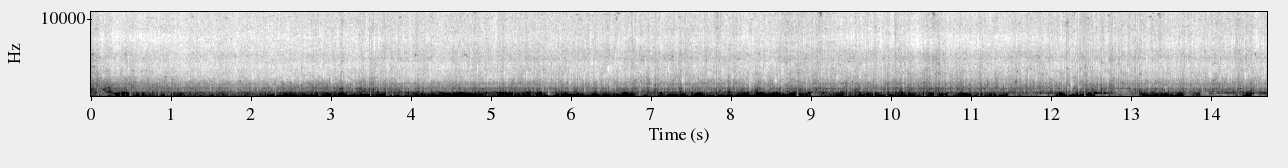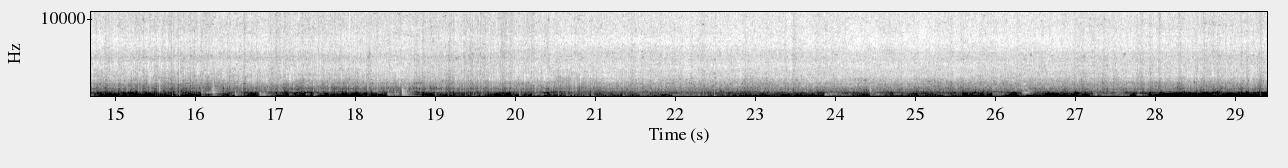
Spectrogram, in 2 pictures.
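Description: Ridge gourd pieces sizzling in hot oil in a kadai: a sudden start as they hit the oil, then a steady frying hiss.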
